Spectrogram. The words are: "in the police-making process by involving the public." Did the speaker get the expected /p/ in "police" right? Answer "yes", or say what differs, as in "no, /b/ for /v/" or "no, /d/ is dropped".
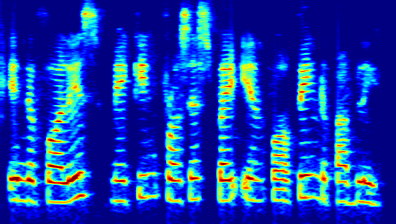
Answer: no, /f/ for /p/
